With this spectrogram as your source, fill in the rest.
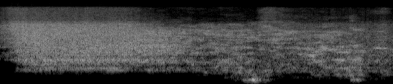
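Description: Freshly washed wet leafy greens hit hot oil spiced with green chilli and garlic, setting off a loud burst of hissing sizzle that slowly settles into a steady crackle, with a few soft low bumps.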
